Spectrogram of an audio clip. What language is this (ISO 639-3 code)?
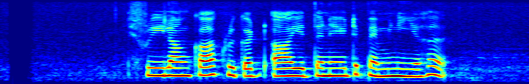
sin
